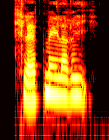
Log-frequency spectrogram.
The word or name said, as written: klatmaleri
